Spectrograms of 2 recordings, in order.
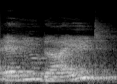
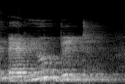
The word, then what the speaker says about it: erudite: erudite, इसका pronunciation पे ध्यान दीजिएगा, यह erudite नहीं है, this is erudite.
